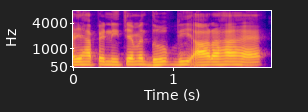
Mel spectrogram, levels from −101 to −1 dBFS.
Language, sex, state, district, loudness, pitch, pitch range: Hindi, male, Jharkhand, Garhwa, -14 LUFS, 155 Hz, 150-160 Hz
